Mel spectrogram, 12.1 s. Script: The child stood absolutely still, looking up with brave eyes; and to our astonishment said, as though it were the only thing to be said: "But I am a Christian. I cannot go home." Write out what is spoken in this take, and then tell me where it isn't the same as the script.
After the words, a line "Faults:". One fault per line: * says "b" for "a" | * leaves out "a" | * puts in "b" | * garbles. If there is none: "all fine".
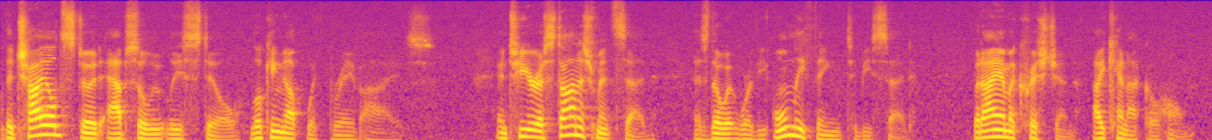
The child stood absolutely still, looking up with brave eyes; and to your astonishment said, as though it were the only thing to be said: "But I am a Christian. I cannot go home."
Faults:
* says "your" for "our"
